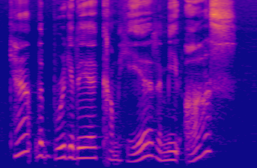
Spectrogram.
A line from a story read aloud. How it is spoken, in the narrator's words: sweetly asks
